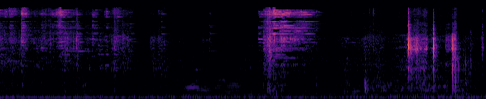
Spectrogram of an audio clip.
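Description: A quick run of sharp metal clinks near the end, as hand tools or brake parts knock together during a brake job, over a steady low hum, with a brief rustling noise nearly three seconds in.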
